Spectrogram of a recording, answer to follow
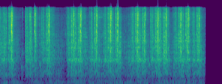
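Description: Typewriter sound effect: a rapid run of key clicks, several a second, laid under a caption typing itself out letter by letter.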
